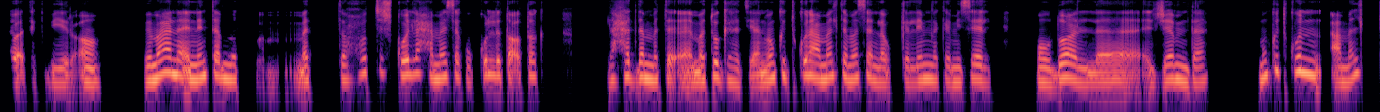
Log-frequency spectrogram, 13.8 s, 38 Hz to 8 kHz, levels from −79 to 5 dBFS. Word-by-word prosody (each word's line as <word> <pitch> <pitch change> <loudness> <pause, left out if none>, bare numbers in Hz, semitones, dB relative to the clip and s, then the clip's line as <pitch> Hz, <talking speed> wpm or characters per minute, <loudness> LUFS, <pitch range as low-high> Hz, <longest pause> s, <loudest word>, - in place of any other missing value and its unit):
وقت - - -1
كبير 155 0 -6
آه. 160 -1 +3 0.5
بمعنى 215 +6 +5
إن 180 - +5
أنت 210 +4 +1
ما 185 -2 +3
ت - - -12 0.5
ما - - 0 0.3
تحطش 240 +7 -2
كل 225 +2 +4
حماسك 200 -2 -1
وكل 215 +6 -1
طاقتك - - -1 0.6
لحد 205 -1 0
أما 185 -3 +4
ت - - -2
ما - - +2
تُجهَد 170 -5 0
يعني - - +1
ممكن 210 +3 0
تكون 220 +3 0
عملت 200 +2 +2
مثلًا 195 +1 0
لو 155 - -1
اتكلمنا 175 +3 -2
كمثال 165 0 -1 0.5
موضوع 180 +5 +4
ال 80 - -2 0.6
الgym 175 0 +1
ده 165 +2 -3 0.5
ممكن 220 +8 -1
تكون 255 -4 +3
عملت 195 +10 -1
190 Hz, 150 wpm, -23 LUFS, 170-215 Hz, 0.6 s, بمعنى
